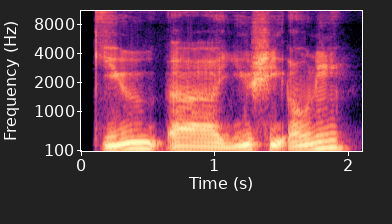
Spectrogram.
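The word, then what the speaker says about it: 牛鬼: tied to closely to it's pronounced Yushi Oni.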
